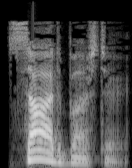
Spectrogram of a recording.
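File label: "sodbuster", British English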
